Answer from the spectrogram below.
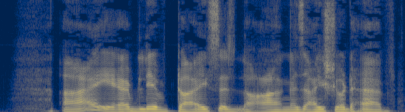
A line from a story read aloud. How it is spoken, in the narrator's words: the oldest one said, his voice crackling like an old radio because decades were rubbing up against each other around his vocal cords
